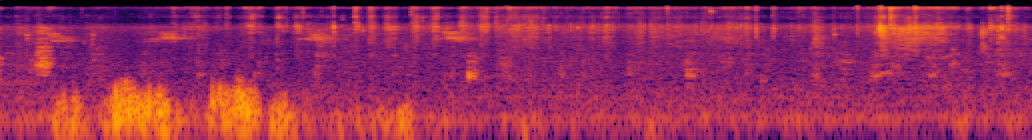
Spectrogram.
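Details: A female Rottweiler guard dog gives a few deep, rough growling bursts while eating, guarding her food.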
